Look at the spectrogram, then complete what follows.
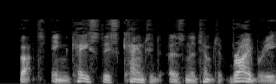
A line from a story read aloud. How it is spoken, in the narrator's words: he added sternly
